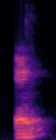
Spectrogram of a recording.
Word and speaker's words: un: One in French is being pronounced as un. Okay, a nasal sound is there.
